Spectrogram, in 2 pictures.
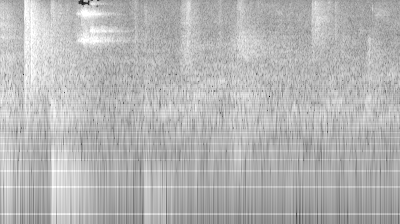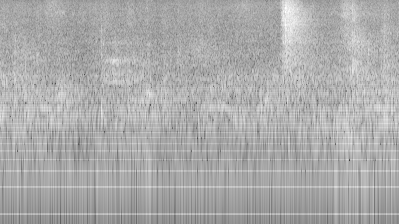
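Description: Feet shuffle and step softly on a mat in a large hall.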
